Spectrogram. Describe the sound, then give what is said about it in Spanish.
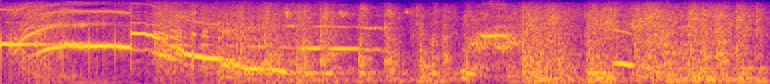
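A chair, let slip while being carried down a flight of stairs, clatters and thumps down in a loud, jumbled series of knocks, with shouting voices rising over the tumbling crashes. “Dios mío, me, sentí muy mal y, y, no supe ni cómo se me soltó la silla.”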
